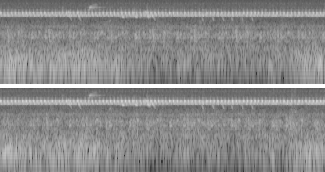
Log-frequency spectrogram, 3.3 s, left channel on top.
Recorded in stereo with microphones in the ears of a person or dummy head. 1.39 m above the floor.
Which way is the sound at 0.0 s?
25° right (ahead or behind).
